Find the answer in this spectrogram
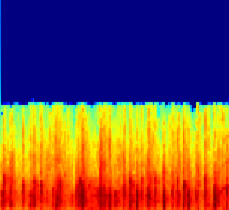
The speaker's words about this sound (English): If you're going to clap for God, clap better.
